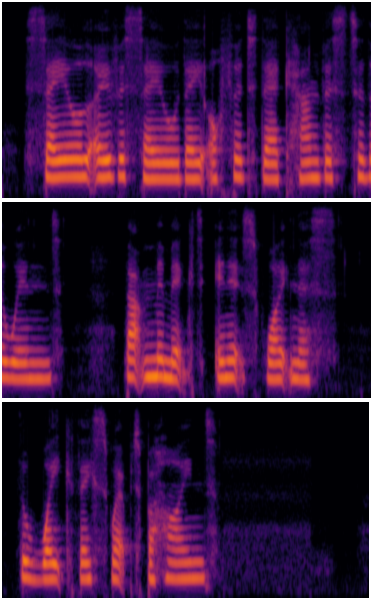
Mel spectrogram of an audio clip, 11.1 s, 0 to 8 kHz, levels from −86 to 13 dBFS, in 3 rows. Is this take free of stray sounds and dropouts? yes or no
yes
